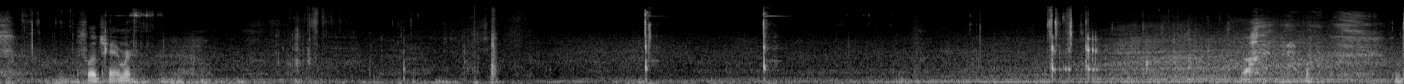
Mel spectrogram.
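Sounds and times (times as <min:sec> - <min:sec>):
sledgehammer striking metal flashlight: 0:06.4 - 0:06.7, 0:07.6 - 0:08.0.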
